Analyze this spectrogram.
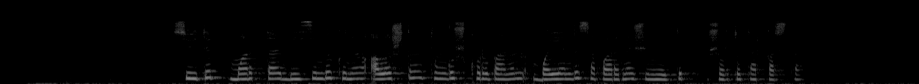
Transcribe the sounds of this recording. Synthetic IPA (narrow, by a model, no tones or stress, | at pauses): sɵjt̪ɪp̚mɑɾt̪ːɑbe̞jse̞mbɪkʲʰʏnɪʔɑ̰lˠəʃt̪əɴt̪ʰʊɴʁəʃqʰʊɾbɑnənbɑjɑnd̪əsɑpɑɾənɑʒɵŋe̞lt̪ɪpʒ̥ʊɾt̪ət̪ʰɑɾqɑst̪ə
